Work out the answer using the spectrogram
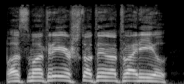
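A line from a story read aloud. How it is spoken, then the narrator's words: Shouting. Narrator (Russian): закричал он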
